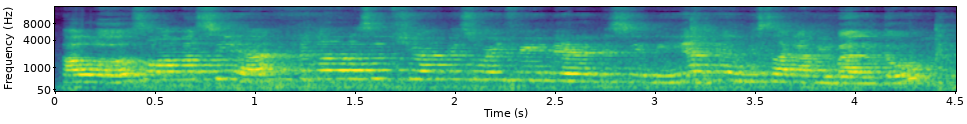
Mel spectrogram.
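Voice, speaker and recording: A woman's voice: very high voice, fast. A woman playing a polite, apologetic wifi receptionist in an amateur role-play, speaking in a formal customer service voice. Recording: very echoey, distant, noisy room.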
